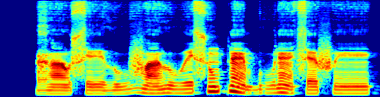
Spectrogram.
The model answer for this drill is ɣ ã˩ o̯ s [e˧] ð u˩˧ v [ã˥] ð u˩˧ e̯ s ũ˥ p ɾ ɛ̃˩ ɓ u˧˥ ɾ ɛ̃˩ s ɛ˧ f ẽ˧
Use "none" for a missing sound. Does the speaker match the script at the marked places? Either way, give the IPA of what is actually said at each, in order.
e˩, ã˩˧

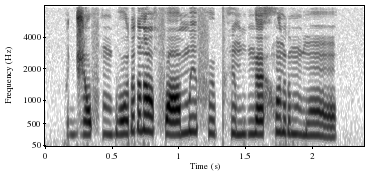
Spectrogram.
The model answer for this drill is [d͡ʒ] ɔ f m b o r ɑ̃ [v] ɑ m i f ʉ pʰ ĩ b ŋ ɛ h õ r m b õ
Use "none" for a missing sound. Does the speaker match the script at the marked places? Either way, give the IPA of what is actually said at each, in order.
d͡ʒ, f

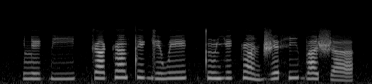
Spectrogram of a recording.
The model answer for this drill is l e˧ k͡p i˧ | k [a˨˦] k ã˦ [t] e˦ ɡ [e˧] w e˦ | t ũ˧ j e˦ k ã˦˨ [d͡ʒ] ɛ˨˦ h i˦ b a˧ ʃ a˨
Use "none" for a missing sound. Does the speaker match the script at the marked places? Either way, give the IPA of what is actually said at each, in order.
a˧, t, e˧, d͡ʒ

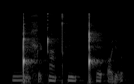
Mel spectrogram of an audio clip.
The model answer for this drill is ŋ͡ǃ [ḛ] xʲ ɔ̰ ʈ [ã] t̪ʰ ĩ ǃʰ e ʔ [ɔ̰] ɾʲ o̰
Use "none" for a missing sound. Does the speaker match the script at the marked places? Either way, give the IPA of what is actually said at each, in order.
ḛ, ã, ɔ̰

